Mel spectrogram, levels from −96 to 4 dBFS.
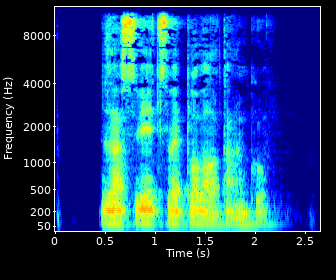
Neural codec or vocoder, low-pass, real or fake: none; 10.8 kHz; real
